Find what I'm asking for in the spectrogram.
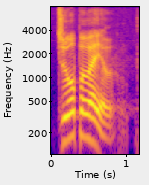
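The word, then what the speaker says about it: zoopoeo (ζωοποιέω): And if you read that Greek word there, it is not the easiest word in Greek to pronounce. And that word there is zoopoeo. Zoopoeo. That's what it says.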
